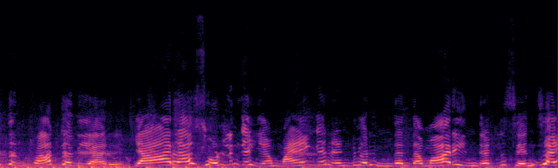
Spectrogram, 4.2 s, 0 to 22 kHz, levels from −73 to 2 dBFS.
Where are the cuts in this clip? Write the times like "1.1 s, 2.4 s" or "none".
0.9 s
